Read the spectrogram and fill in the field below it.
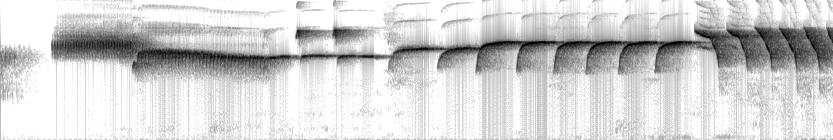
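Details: Canary song opening with sustained whistles, then a steady series of about eight rising-then-falling swoops, speeding into a higher run of rapid swooping notes.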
